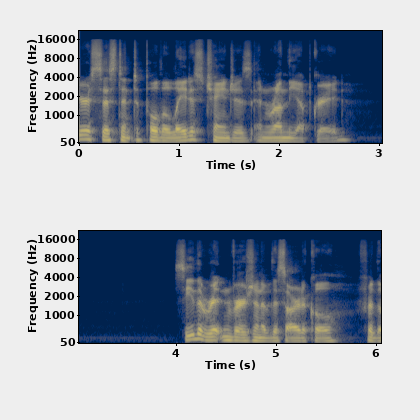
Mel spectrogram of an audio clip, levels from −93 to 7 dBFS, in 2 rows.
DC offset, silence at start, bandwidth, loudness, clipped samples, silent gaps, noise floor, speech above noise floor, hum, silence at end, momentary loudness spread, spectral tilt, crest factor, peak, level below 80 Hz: under 0.1%; 0 s; 16 kHz; -22 LUFS; under 0.1%; none; -76 dBFS; 55 dB; none; 0 s; 10 LU; -4.5 dB/octave; 20 dB; -4 dBFS; -62 dBFS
